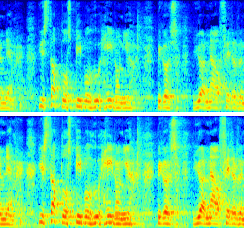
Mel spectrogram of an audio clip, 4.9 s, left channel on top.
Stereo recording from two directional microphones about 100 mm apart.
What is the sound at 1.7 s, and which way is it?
Speech, 25° left (ahead or behind).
